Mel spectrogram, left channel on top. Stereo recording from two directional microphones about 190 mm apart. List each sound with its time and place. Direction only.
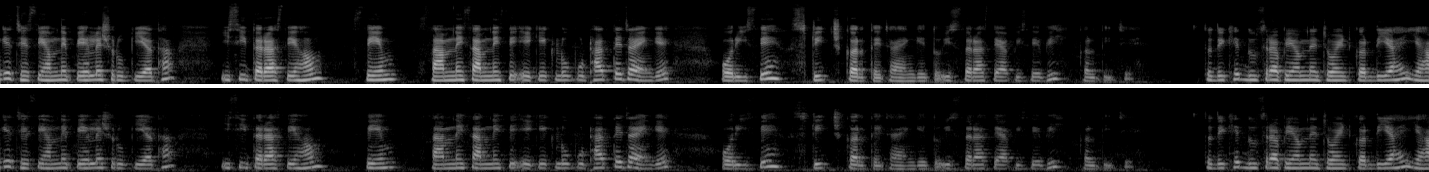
0.0 s a woman's voice: 30° left (ahead or behind)
4.3 s a woman's voice: 35° left (ahead or behind); by 14.3 s 20° left (ahead or behind)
